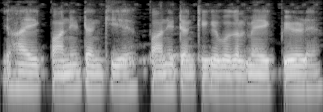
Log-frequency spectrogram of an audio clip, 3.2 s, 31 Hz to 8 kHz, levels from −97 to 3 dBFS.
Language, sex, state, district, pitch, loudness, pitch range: Hindi, male, Bihar, Lakhisarai, 105 Hz, -17 LUFS, 100-110 Hz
